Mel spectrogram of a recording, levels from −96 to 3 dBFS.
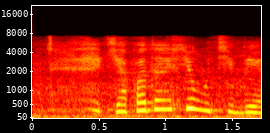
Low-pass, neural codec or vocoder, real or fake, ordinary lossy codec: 7.2 kHz; codec, 24 kHz, 3.1 kbps, DualCodec; fake; AAC, 32 kbps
